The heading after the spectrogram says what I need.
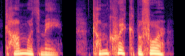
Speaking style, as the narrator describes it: Nasia calls urgently

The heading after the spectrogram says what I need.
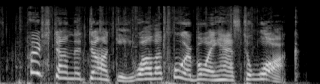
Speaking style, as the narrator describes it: exclaimed

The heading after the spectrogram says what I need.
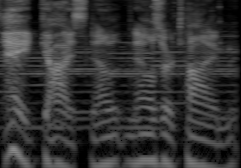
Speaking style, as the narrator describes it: I kind of whisper back

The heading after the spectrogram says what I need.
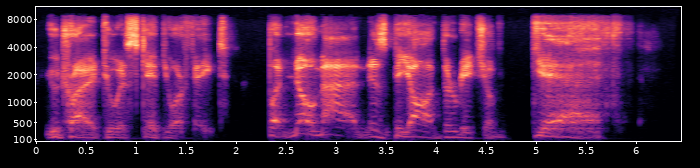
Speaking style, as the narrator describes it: Death bellows

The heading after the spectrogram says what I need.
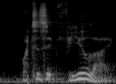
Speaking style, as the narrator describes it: whispered Hermione

